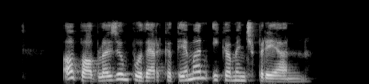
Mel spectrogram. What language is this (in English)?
Catalan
